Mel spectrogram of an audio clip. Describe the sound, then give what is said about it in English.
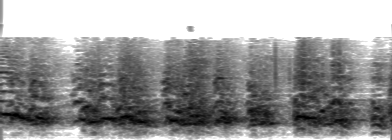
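A pack of sled dogs barks and yips continuously, overlapping excited calls with some howling tones, fairly loud with no pauses across the few seconds. “These dogs look as if they've come a long way.”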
